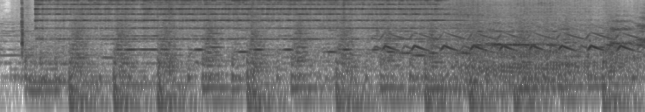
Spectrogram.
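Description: Cartoon fire station alarm ringing as a steady high tone right after the red alarm button is pressed, over rhythmic music. From about four seconds in, the alarm gives way to a fire engine siren wailing quickly up and down, about three times a second.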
